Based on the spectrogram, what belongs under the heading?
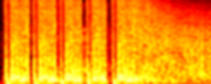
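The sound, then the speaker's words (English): A gunshot sound effect: a rapid burst of loud gunshots, about four or five sharp cracks in quick succession, followed by a fading, rumbling echo. No one speaks. “Where are my gunshots?”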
